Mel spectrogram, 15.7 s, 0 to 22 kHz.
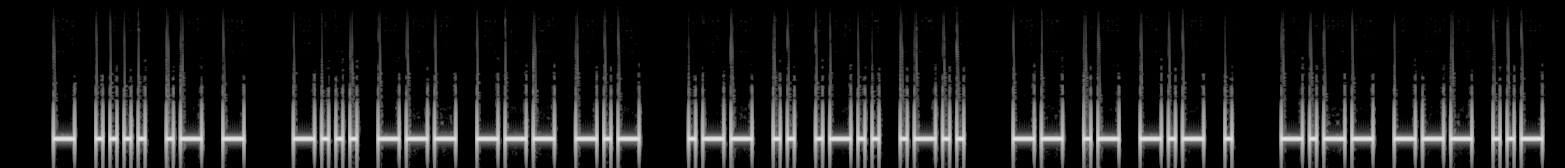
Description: Morse code, heard as a keyed tone, about 17 wpm, 700 Hz. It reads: THAT BOOK WILL MAKE YOU
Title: Sentences from Top 1500 Words 17wpm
